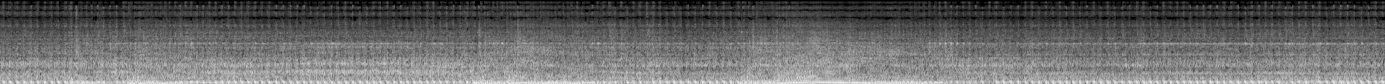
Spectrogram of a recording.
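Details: Honda PCX 150 scooter in the shop with an unpleasant CVT noise: a steady, loud idle with an uneven flapping rumble underneath, the drive belt slipping on a worn pulley set.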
